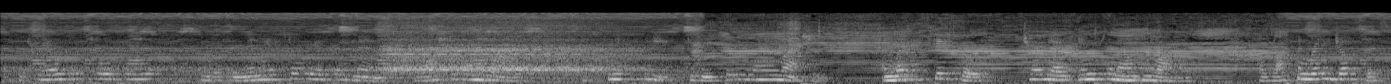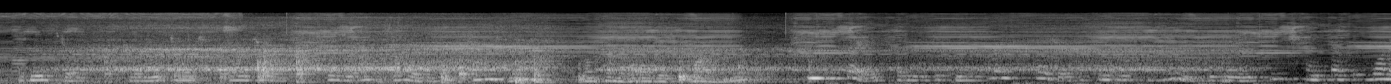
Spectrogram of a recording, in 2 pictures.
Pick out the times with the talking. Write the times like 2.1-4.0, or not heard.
0.0-21.4, 21.9-27.7.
